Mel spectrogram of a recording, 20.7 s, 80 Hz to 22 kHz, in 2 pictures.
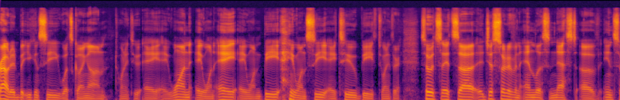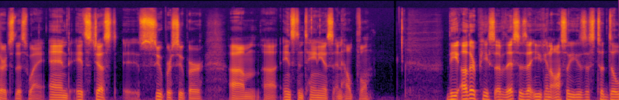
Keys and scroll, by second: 8.6 super+z, 11.3 super+z, 15.6 super+z.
